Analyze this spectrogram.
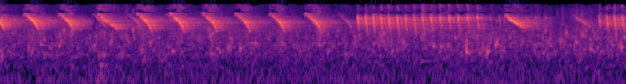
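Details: Bar-winged prinia (ciblek kristal) in a tutor recording for training other birds. High, sharply falling sweeps repeat about four times a second, then break into a dense, rapid buzzy trill and resume the sweeps.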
